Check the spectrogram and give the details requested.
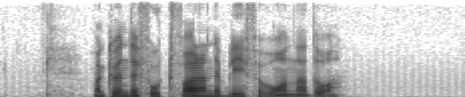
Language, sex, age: Swedish, female, 26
